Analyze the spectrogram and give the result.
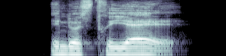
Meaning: industrial
- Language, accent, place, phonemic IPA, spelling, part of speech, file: German, Germany, Berlin, /ɪndʊstʁiˈɛl/, industriell, adjective, De-industriell.ogg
